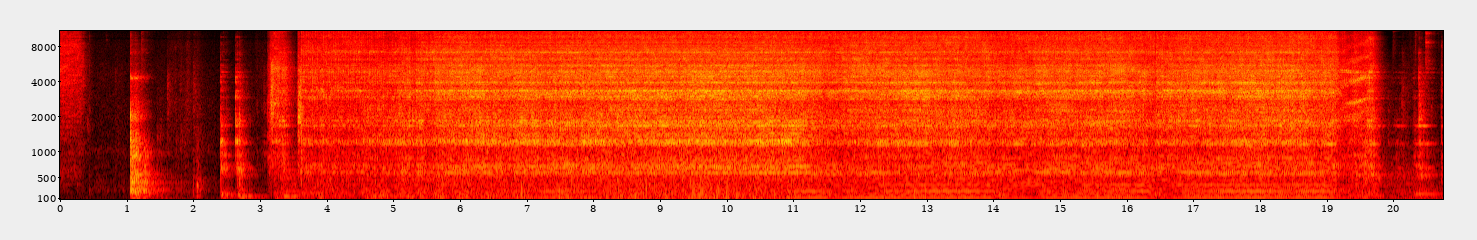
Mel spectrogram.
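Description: Two short sprays of cutting lubricant, then a compact DeWalt brushless impact driver hammering an Impacta step cutter through 6 mm steel plate for about fifteen seconds before it stops. It struggles in places, lacking the torque of an impact wrench.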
